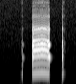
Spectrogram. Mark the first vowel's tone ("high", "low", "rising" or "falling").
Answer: falling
